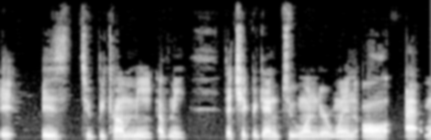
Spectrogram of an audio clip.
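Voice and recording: Against a quiet backdrop, a person reads aloud in a natural voice.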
